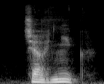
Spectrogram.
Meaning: train (line of connected cars or carriages)
- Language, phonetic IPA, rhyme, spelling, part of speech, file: Belarusian, [t͡sʲaɣˈnʲik], -ik, цягнік, noun, Be-цягнік.ogg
